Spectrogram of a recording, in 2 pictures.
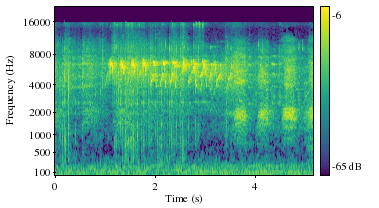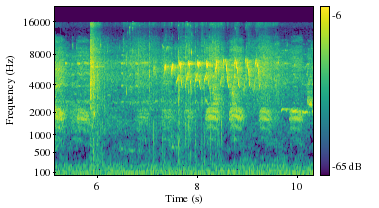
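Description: Birds calling: a fast, high twittering comes twice, and between and under it runs a series of short, harsh caws about two a second.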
